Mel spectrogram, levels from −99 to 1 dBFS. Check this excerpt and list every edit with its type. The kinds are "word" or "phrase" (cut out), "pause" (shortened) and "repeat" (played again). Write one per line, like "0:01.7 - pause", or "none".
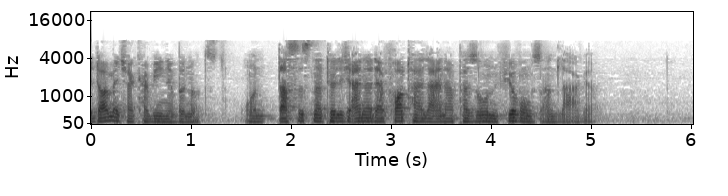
0:01.4 - pause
